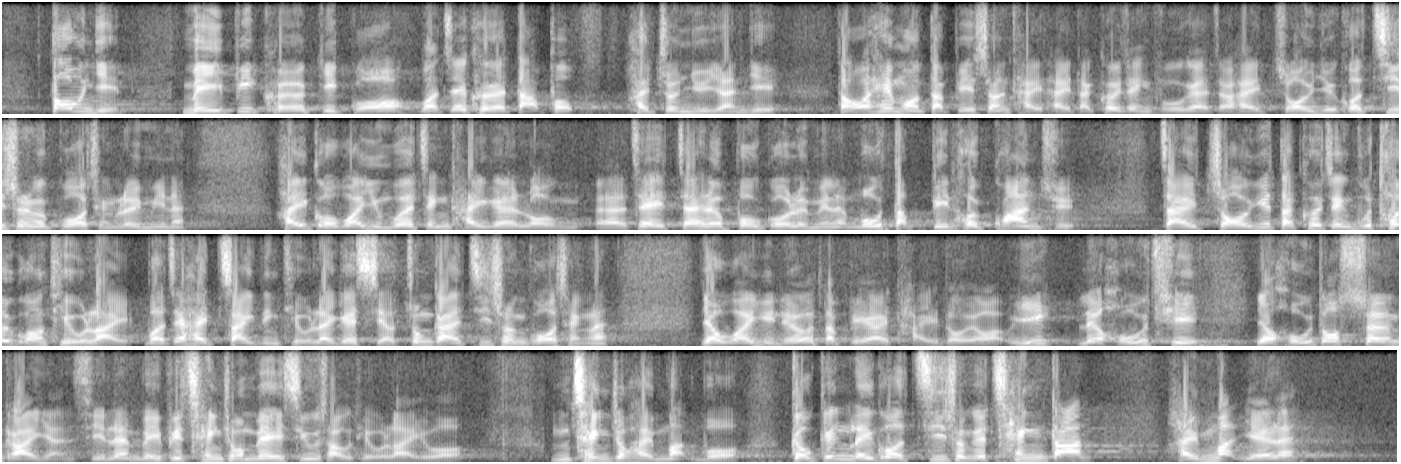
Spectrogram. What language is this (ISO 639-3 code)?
yue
